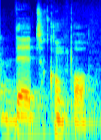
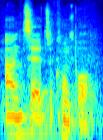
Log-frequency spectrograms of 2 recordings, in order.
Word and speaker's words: Antetokounmpo: in a real way you gotta say with a d so it's a dead compo but in the greek way you say with the nt like antetokounmpo whatever you got just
